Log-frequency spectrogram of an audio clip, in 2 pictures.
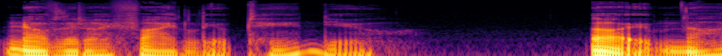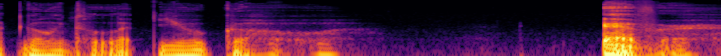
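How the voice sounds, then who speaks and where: An actor playing a possessive, scheming young mafia boss in a theatrical, condescending, menacing monologue. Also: male voice, deep voice, gravelly, husky, no room sound, studio quality, full character voice. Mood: quietly possessive. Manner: menacing, condescending, theatrically drawn-out delivery with dark chuckles. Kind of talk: theatrical scripted audio roleplay monologue.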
